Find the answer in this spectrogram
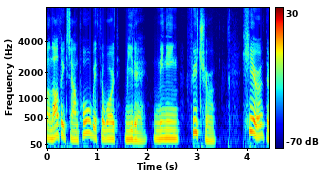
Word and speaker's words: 미래: Let's do another example with the word 미래, meaning future. Here, the 리을 consonant is between the vowels E and 에, so it'll have more of an R sound. Let's say it together, 미래.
